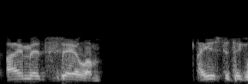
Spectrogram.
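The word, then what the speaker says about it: Emad Salem: it's AM ad and then si L AM pronounced I'm ed Salem I used to think it was a model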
